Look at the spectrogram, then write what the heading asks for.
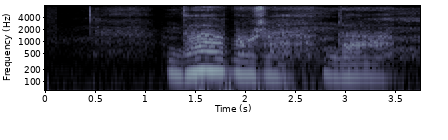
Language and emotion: Russian, sad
